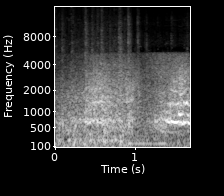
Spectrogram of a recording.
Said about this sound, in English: Screech! Susie stomped on the brakes to slow down enough not to break the axles as we navigated the tanker-sized potholes.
